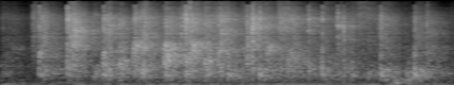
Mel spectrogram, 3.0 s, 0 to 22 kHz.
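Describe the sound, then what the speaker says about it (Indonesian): A classroom applauds group 1 with a brisk, close burst of many hands clapping together, steady for a few seconds. "Berikan aplaus untuk kelompok 1"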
